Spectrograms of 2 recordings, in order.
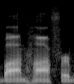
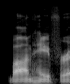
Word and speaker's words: Bonhoeffer: yeah bob hafer um i usually call him bonhoeffer but bon hayfer i think is the more probably correct uh pronunciation he was um he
